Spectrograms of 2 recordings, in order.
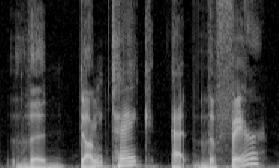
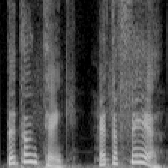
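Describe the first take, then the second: First: Puzzled echo. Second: High, sing-song caller voice on the dunk tank line; odd prank caller. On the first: Confused echo of caller's question. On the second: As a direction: lilt it way up like the weird caller. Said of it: "the voice at the other end says". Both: Retold or imitated.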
